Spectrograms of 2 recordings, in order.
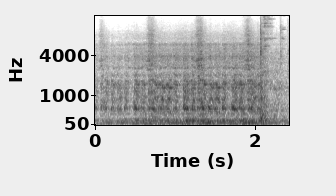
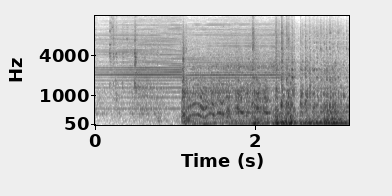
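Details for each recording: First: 1973 Ford Mustang Mach 1 cranking after a car wash: starter churns steadily for a couple of seconds but it never catches; moisture inside the distributor cap from spraying under the hood kills the spark. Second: 1973 Ford Mustang Mach 1 V8 restarted after sitting, battery reconnected and fuel added; owner feared corroded points. It cranks briefly and catches at once, settling into a rough, rumbling idle: a healthy start.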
